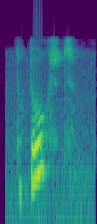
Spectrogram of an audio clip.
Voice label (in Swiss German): "durscht", alsace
